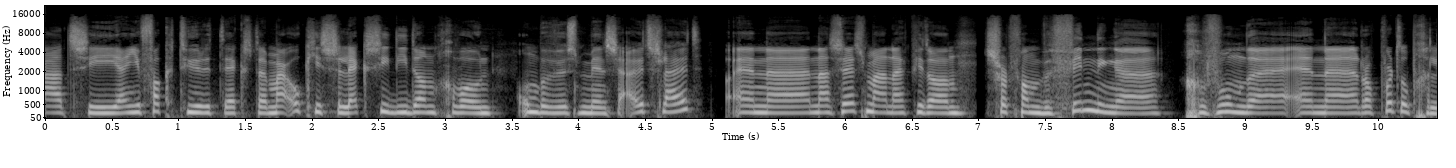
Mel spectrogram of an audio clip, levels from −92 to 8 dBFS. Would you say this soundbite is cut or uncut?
cut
